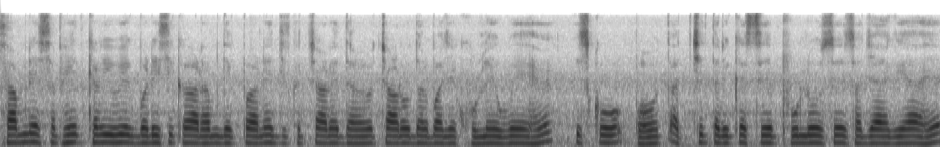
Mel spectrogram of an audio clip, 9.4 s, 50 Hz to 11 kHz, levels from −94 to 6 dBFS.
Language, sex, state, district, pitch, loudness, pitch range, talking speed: Hindi, male, Uttar Pradesh, Jalaun, 155 Hz, -17 LUFS, 155-165 Hz, 195 wpm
